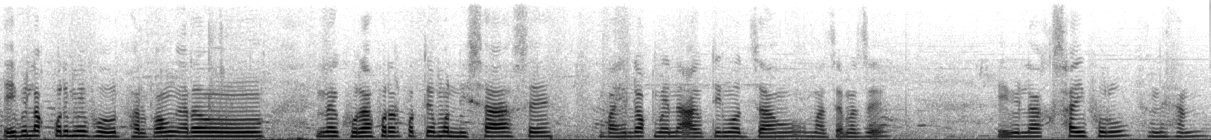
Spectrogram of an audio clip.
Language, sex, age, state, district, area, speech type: Assamese, female, 30-45, Assam, Barpeta, rural, spontaneous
